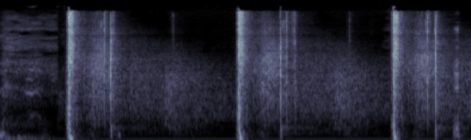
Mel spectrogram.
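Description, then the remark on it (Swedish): Three sharp gunshots spaced a couple of seconds apart, each followed by a rolling echo and a few smaller cracks, sounding outdoors with no talking. “Pew, pew, pew, pew.”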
